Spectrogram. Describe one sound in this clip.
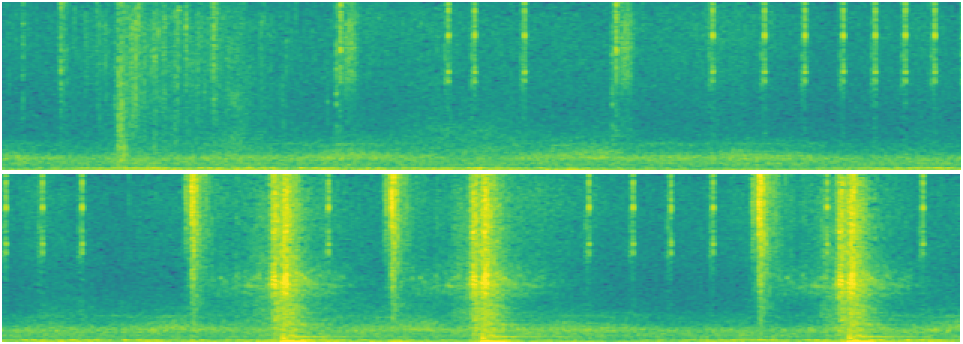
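Soft menu clicks tick quickly as items are scrolled through.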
